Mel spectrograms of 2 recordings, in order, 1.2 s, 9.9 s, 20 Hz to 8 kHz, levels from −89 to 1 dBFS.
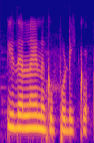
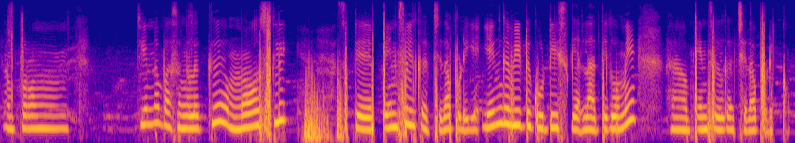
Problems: constant background noise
